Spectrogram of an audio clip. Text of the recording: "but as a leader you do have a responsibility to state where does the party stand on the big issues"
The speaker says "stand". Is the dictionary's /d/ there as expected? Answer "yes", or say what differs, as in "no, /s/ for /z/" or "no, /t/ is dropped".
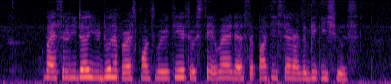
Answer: no, /d/ is dropped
